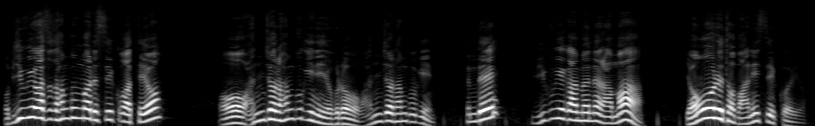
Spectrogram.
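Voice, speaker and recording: The recording of this man is dry and close, with no echo. His voice is high with a dark, mellow tone, moving at a very fast pace with very wide pitch swings. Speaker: junior pastor preaching to children. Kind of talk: children's sermon. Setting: church service, streamed on video call. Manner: engaging, asks the audience questions.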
